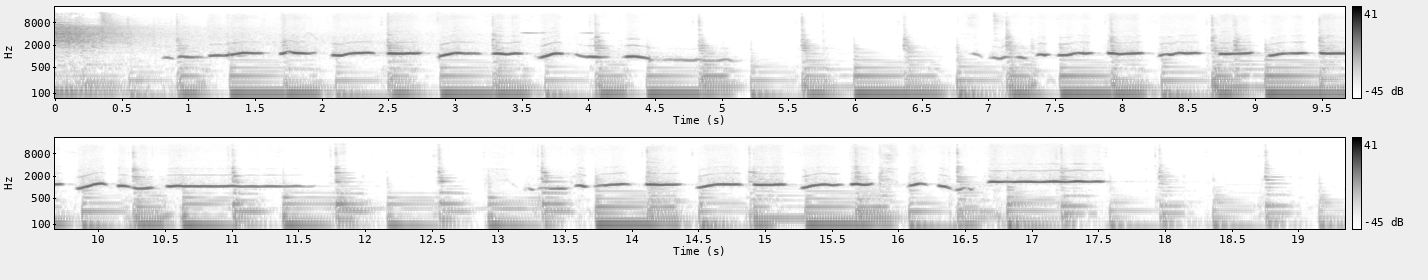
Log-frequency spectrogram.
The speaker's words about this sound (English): Now that whistling, that melody is the one from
